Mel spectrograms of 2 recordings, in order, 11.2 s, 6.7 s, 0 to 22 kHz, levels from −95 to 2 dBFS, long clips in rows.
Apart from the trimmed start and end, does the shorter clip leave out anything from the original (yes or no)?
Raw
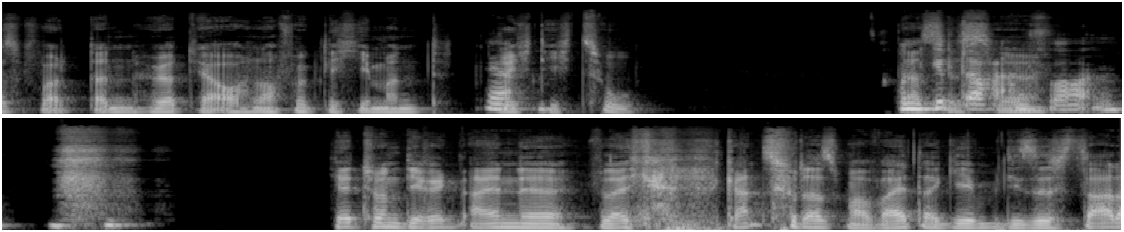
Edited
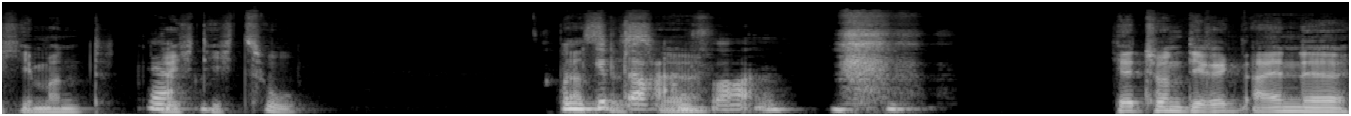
no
